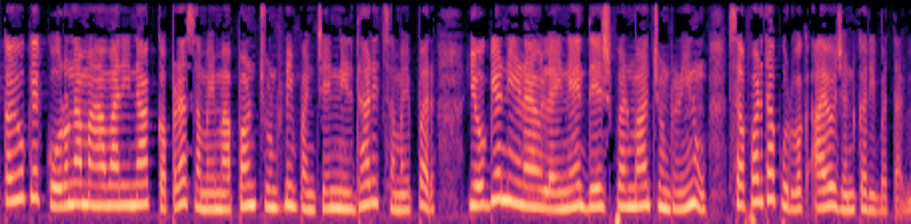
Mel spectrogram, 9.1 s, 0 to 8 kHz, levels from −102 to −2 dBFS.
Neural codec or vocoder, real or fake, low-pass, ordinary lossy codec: none; real; 7.2 kHz; none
